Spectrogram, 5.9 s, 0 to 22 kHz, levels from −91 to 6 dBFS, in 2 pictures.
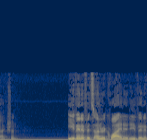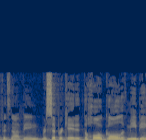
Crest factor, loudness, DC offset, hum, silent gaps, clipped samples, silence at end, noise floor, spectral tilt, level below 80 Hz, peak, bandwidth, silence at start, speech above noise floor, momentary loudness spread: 18 dB; -29 LUFS; 1%; none; none; under 0.1%; 0 s; -57 dBFS; -4.5 dB/octave; -56 dBFS; -12 dBFS; 11 kHz; 0 s; 27 dB; 9 LU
